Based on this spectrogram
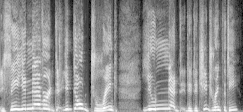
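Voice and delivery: high-pitched, stammering disbelief; high, incredulous outburst; exasperated exclaiming. Real, not acted. Exclaiming at film character's mistake.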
